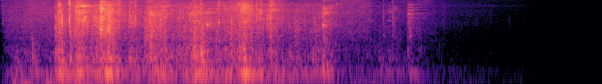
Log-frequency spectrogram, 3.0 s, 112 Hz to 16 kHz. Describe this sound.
crawling-broken-glass011
Bunch of sounds I made on trying to imitate de sound effects on a (painful) scene of a videogame.
sound-effect, glass, crawling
